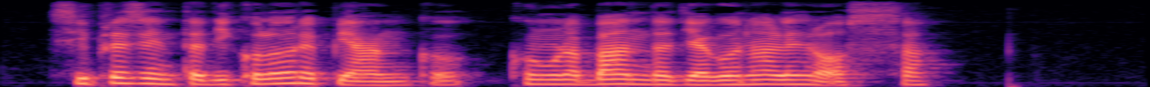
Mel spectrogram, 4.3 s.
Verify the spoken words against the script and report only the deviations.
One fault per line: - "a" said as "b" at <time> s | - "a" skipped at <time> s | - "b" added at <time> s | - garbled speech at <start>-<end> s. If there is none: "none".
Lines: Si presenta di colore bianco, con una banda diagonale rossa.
none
